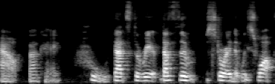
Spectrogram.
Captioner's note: exhales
